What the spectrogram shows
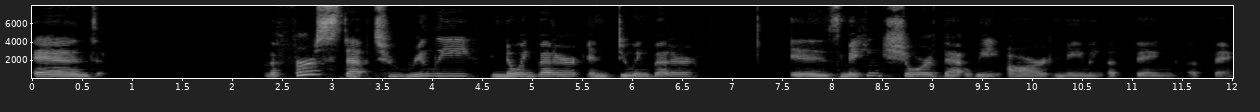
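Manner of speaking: slow, deliberate, each word drawn out. Speaker explains to viewers, talking slowly so they all get it. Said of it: "Notice I'm talking kind of slow".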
